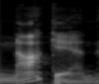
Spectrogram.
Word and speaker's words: Naquin: And we got Tyler Naquin, or as we should say, Nakan now, because technically that's how it's actually pronounced.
